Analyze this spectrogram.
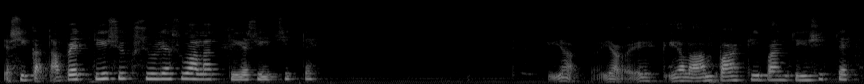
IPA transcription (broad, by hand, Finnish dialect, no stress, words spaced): jɑ sikɑ tɑpetːiː syksyl jɑ suɑlɑtːiː jɑ siːt sitːe jɑ jɑ ehk jɑ lɑmpɑːkːiː pɑntiː sitːe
